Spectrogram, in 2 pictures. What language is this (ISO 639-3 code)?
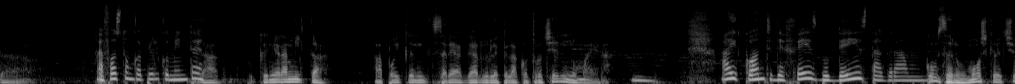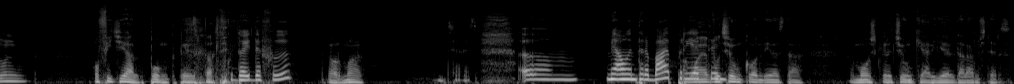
ron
